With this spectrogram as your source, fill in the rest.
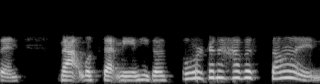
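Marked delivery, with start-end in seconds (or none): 1.8-3.2 play-acted overjoyed, thrilled, high, ecstatic voice. Retelling how Matt looked at her and reacted: imitating Matt's ecstatic tone. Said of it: "And he was so ecstatic".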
